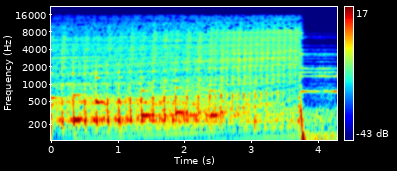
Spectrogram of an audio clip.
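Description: Electronic dubstep-style music: a build-up of a rapid drum roll under short pitched synth notes. Near the end it drops into a heavy deep bass hit as the highs cut out.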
